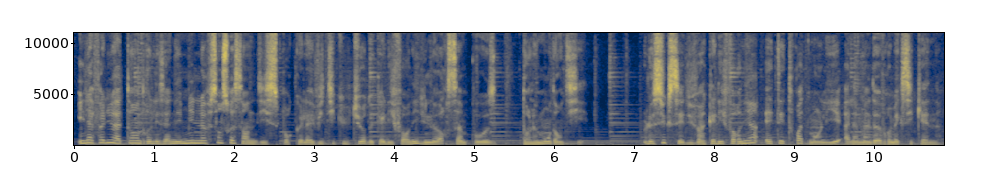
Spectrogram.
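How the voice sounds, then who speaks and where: A woman reading scripted documentary narration in a measured, even way. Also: sits low.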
